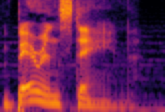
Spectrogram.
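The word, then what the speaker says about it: Berenstain: It's pronounced Baron Stain with an stain ending.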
